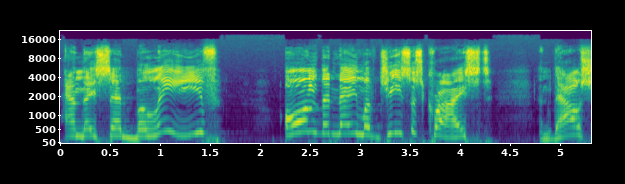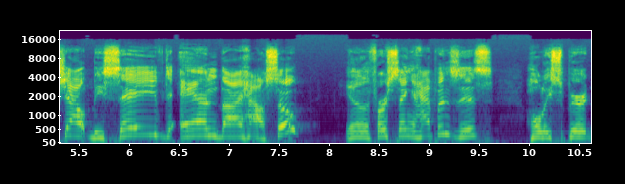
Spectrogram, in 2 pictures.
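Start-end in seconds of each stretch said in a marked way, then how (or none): 0.0-7.4 slow, high, ringing verse; scripture proclamation. Acted. Preacher reads Acts to the congregation, slow raised proclamation. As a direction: lift the promise slowly.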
